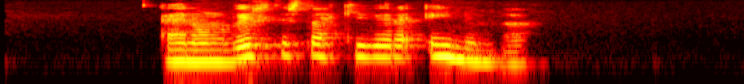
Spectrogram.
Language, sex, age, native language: Icelandic, female, 30-39, Icelandic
